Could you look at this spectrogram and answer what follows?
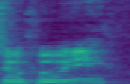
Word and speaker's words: Jujuy: Jujuy is pronounced Huhui.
